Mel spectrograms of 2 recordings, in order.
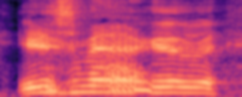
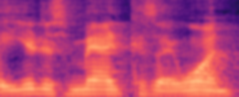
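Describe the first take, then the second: First: "You're just mad" slurred and mushy, high and slow; "You're just mad" drawn out into a barely intelligible mumble; garbled speech. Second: Said in the usual way. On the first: Retold or imitated. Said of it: "it sounded like he wanted to say". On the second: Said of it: "he wanted to say".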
